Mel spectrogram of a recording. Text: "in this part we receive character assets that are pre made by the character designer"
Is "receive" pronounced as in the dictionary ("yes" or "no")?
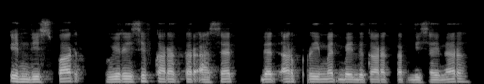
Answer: no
